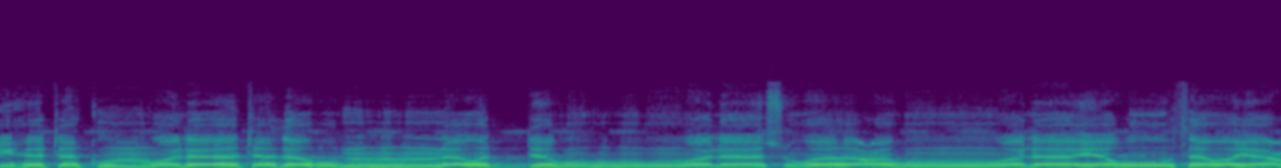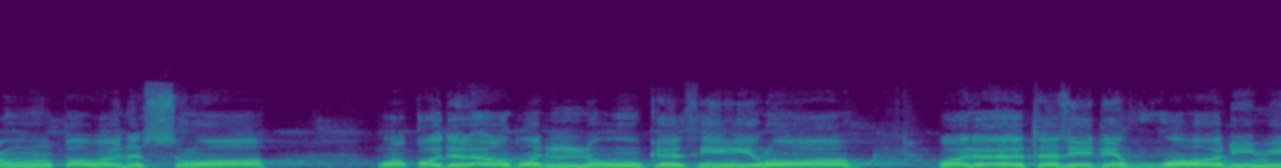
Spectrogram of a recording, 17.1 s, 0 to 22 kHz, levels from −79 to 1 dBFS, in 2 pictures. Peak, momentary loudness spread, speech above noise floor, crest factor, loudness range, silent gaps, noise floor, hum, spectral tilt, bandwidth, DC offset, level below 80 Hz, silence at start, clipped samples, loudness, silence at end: -10 dBFS; 5 LU; 20 dB; 10 dB; 1 LU; none; -39 dBFS; none; -5.5 dB/octave; 11 kHz; under 0.1%; -62 dBFS; 0 s; under 0.1%; -19 LUFS; 0 s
